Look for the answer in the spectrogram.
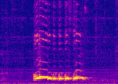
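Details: Zebra dove, a local hobby bird, giving one short rolling coo: rapid tremulous pulses at even pitch, ending with a slight lift, lasting under a second in quiet surroundings.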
